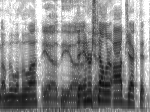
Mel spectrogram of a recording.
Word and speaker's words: Oumuamua: He's a professor from Harvard, and he basically stuck his neck out and said that I'm going to pronounce this wrong. Oumuamua.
